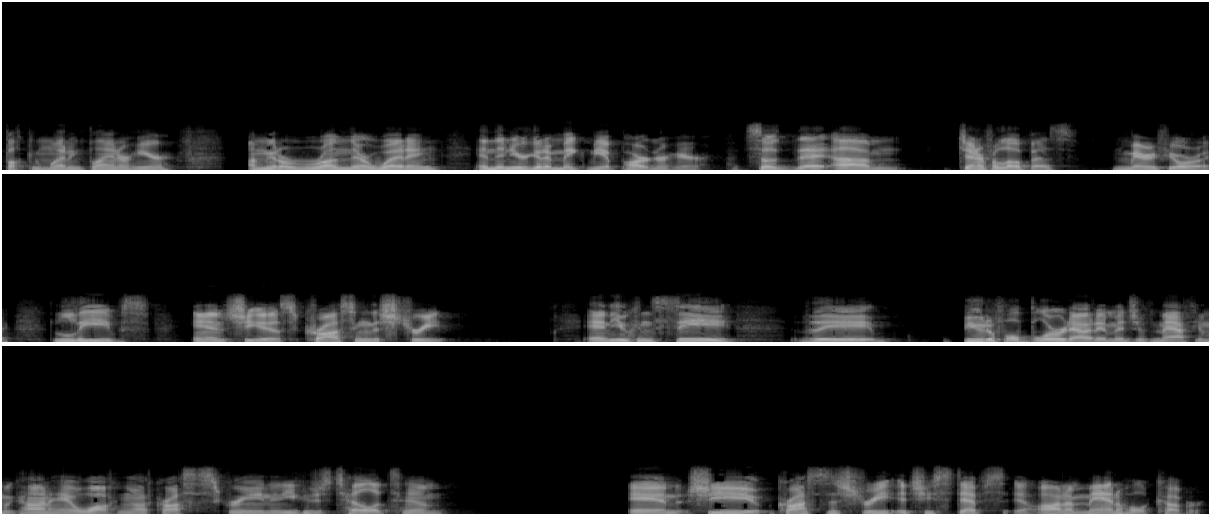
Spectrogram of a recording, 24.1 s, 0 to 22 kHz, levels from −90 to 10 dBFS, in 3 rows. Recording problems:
high frequencies cut off; noticeable; nothing above 5.5 kHz

